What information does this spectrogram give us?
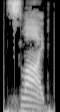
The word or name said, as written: slide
